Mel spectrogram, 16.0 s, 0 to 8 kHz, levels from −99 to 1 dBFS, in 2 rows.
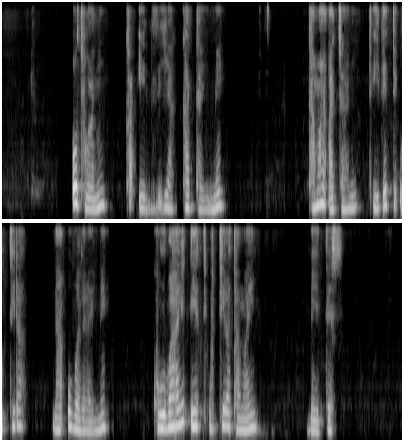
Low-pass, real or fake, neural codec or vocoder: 7.2 kHz; fake; codec, 16 kHz in and 24 kHz out, 1.1 kbps, FireRedTTS-2 codec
